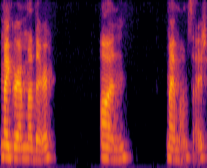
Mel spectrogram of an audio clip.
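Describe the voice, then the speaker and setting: Against a quiet background, a woman with an American accent talks in a monotone, flat intonation. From Southern California (Hermosa Beach). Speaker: college student, mental health advocate. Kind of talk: casual interview.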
